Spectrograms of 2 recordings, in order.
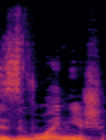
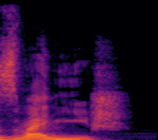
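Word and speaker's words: звони́шь: Говорят правильно говорить не звонишь, а звонишь.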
